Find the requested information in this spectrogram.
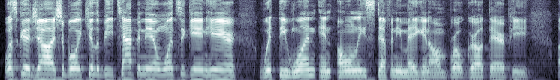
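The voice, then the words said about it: DJ-style radio announcer voice. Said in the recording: “I'm going to go full Killer B here ... I haven't turned on my radio voice in I don't know how long ... It's really sexy”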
